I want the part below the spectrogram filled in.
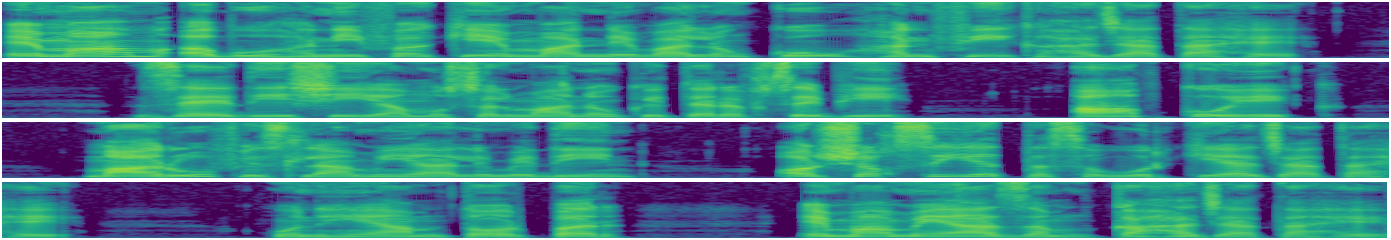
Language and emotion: Urdu, neutral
